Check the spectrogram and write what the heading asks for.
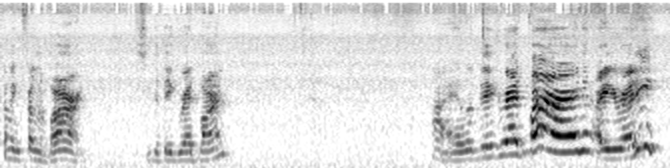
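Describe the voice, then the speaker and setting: Reading aloud to young children in a small room filled with toys and a sofa, a middle-aged woman chats in an exaggerated sing-song style. Her fairly high voice has lively intonation and a bright, forceful tone, and she speaks a little slowly. There's slight hiss or hum on the audio.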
